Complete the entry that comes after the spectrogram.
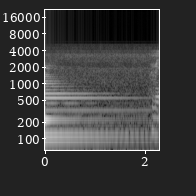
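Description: A single open guitar string rings out sustained and clear, capo at the fifth fret, struck once and slowly decaying while its steady harmonics hold; a faint new pluck begins right at the end.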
